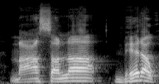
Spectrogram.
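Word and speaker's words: مع السلامة: 근데 마살라마티지만 보통은 마살라마라고 보통 해서 뒤에 T 뺍니다. 발음을 문법상 알기 때문에. 근데 또 제가 거주하고 있었던 예루살렘 이런 데 아랍 지역 이런 데서는요 마살라메라고 하더라고요. 마살라메. 그래서 전 매번 마살라메라고 항상 말했던 기억이 있습니다. 사투리긴 하거든요.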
